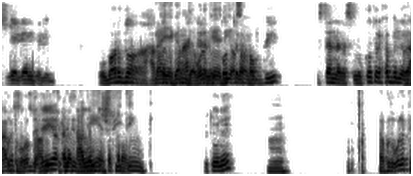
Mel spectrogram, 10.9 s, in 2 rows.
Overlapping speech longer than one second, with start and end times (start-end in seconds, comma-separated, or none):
2.0-3.4, 5.3-7.2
